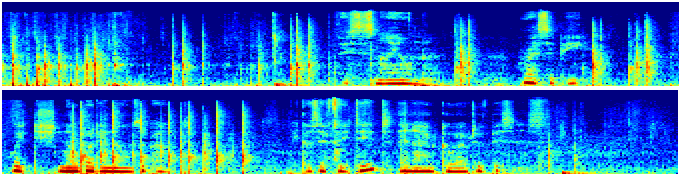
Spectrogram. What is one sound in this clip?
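A plastic jar lid taps and scratches close by.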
